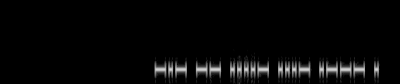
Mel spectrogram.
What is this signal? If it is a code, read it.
Morse code, heard as a keyed tone, about 36 wpm, 700 Hz. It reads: KM4VJE
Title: USA Call Signs - 6 Characters - 35wpm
